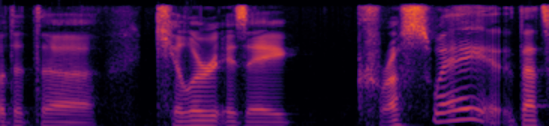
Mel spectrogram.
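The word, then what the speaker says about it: Krasue: I just know that the killer is a Crusway. That's how you pronounce it.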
